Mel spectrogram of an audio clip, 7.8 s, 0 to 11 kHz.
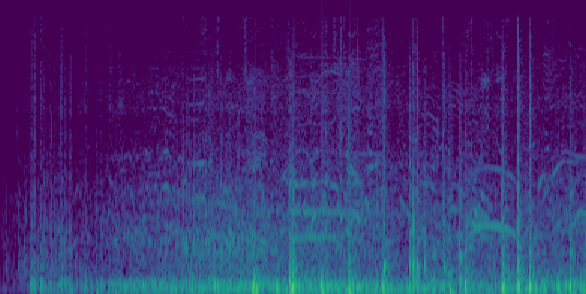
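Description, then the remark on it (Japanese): Repeated fireworks bursts boom and crackle in a continuous barrage, with deep rumbling thuds and sharp pops layered over a dense crowd murmur and occasional whistling tones, at a display starting at 9:20 pm watched from a wide pier packed with people; 40,000 shells are fired in 25 minutes, about 1,500 per minute. “ここからは実際に撮ってきた花火の音とともにお送りしたいと思います”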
